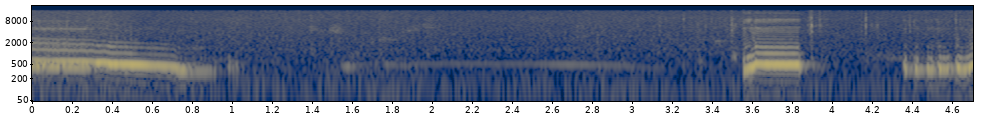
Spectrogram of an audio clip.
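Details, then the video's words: ['Kept puter pelung dove from Java, Indonesia, said to sound like a crying baby: a falling drawn-out coo, a faint long thin tone, then a short sharp note and rough stutters.'] "SUARA BURUNG INI SEPERTI ANAK MENANGIS"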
